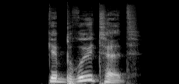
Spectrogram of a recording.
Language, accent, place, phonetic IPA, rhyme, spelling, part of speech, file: German, Germany, Berlin, [ɡəˈbʁyːtət], -yːtət, gebrütet, verb, De-gebrütet.ogg
- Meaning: past participle of brüten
